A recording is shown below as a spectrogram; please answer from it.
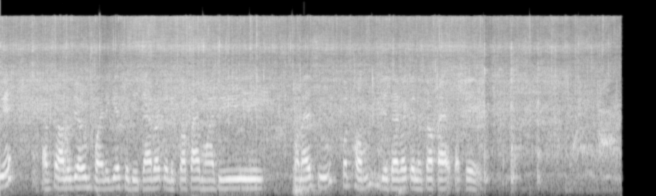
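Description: Pieces of meat sizzling as they fry in a blackened iron kadai, stirred with a spatula that scrapes repeatedly against the pan. The sound cuts off suddenly just before the end.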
